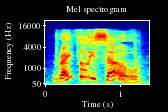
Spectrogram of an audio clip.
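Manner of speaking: mock-prim echo of her own line; sassy repeat. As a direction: drag out the words with a knowing sass. Repeated in a put-on higher voice.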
